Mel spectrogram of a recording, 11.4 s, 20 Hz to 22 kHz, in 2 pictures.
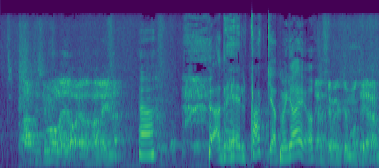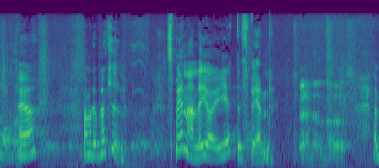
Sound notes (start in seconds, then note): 2.7 laughter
